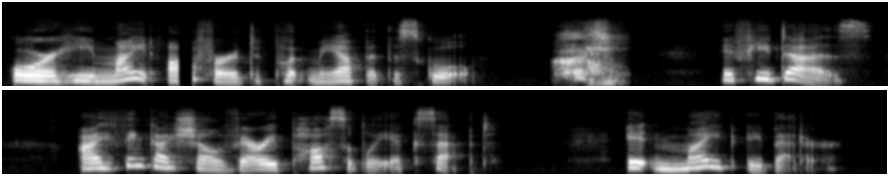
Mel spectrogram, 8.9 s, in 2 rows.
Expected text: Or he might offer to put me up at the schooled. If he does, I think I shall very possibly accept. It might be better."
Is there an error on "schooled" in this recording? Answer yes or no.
yes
